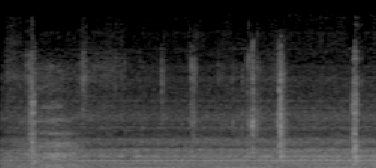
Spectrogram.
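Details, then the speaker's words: Atari ST floppy drive, swapped drive refitted upside down on the cable: faint spin with a handful of sharp, irregular clicks about one every half second, then it stops; seeks but never reads. Cause suspected, not confirmed. "oh that is reading it no it's not it's clicking that's with the bee and that is actually stopped insert drive"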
